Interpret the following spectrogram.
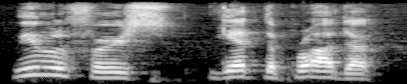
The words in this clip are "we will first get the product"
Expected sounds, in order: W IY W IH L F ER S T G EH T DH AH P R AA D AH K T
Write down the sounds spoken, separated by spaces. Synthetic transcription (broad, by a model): W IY W IH L F ER S T G EH T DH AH P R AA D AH K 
